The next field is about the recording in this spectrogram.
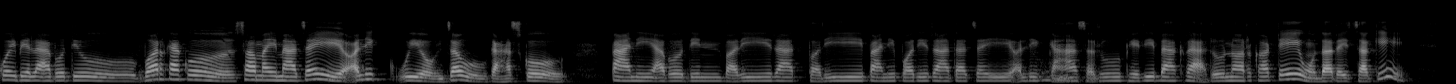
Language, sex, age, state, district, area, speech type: Nepali, female, 60+, West Bengal, Kalimpong, rural, spontaneous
